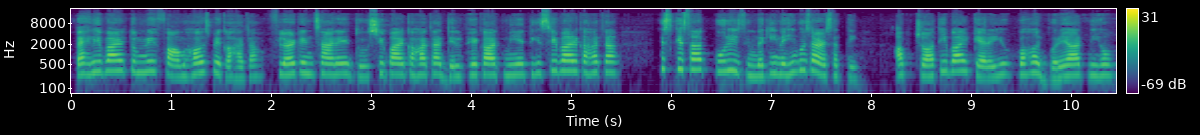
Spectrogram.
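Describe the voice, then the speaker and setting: A woman voicing a calm, amused young husband in an audio novel, teasing his bride with unhurried replies. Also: high-pitched, no room sound, clean studio sound, close to an everyday voice.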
